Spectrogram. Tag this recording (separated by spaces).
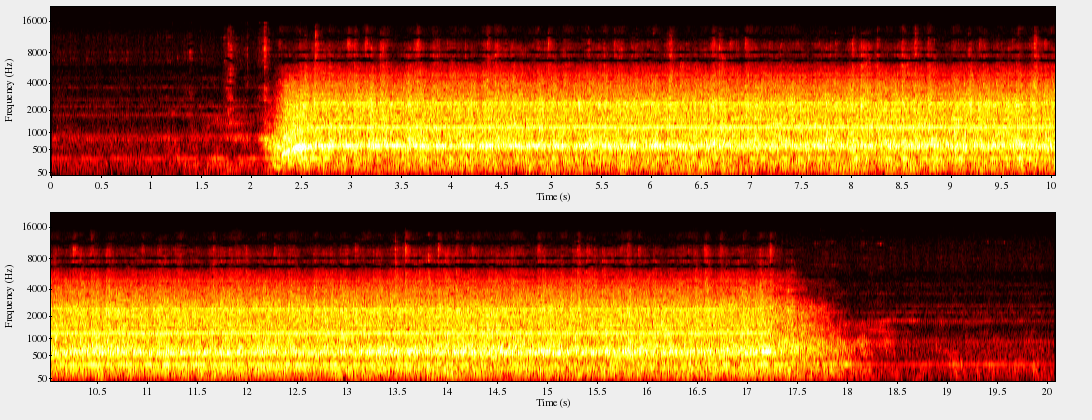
worktools tools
